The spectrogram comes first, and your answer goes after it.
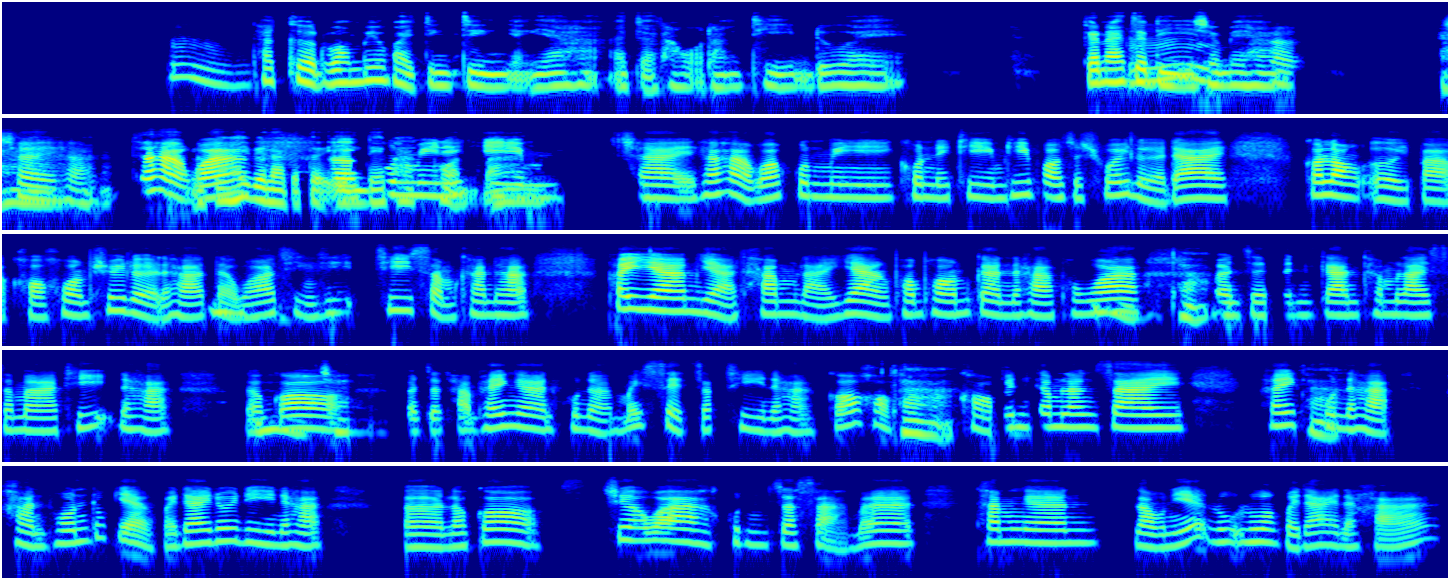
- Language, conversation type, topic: Thai, advice, งานเยอะจนล้นมือ ไม่รู้ควรเริ่มจากตรงไหนก่อนดี?
- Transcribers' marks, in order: "ขอ" said as "ถอ"; tapping; background speech; other background noise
